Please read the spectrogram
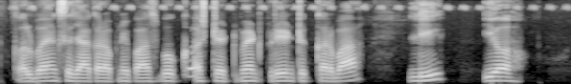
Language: Magahi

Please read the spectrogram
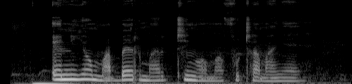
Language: Luo (Kenya and Tanzania)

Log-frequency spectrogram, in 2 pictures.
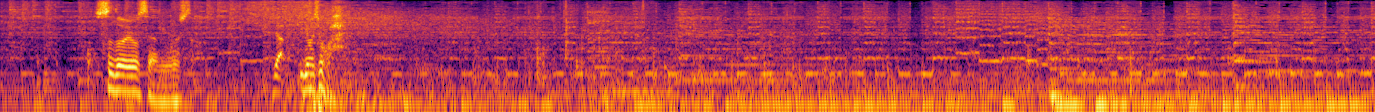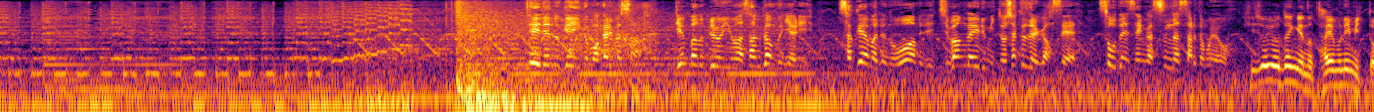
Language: Japanese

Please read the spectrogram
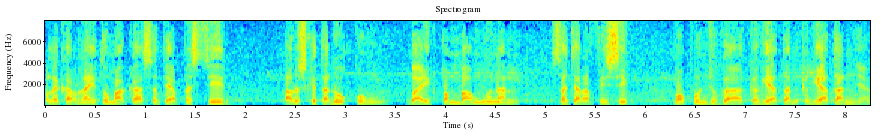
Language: Indonesian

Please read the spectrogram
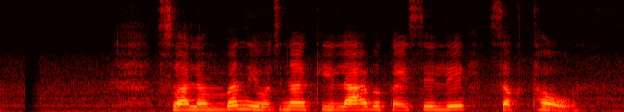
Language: Chhattisgarhi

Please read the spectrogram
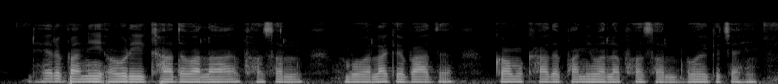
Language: Bhojpuri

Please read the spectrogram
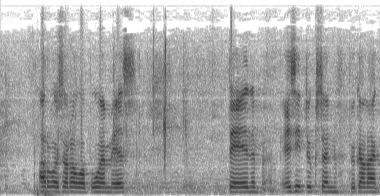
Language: Finnish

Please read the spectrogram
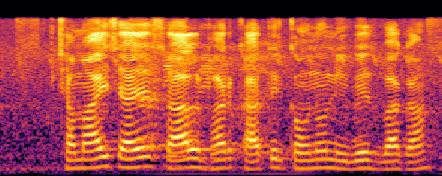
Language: Bhojpuri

